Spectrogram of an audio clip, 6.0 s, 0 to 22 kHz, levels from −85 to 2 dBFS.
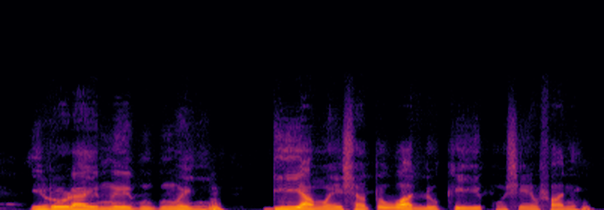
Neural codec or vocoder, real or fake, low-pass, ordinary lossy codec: codec, 32 kHz, 1.9 kbps, SNAC; fake; 14.4 kHz; none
